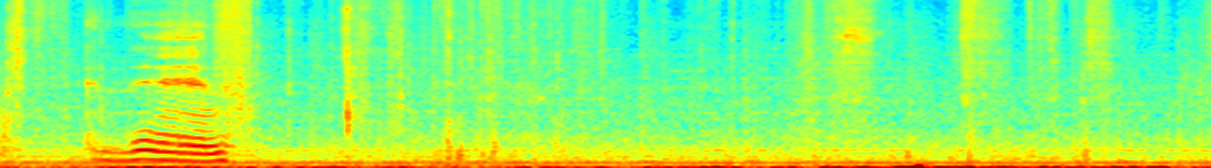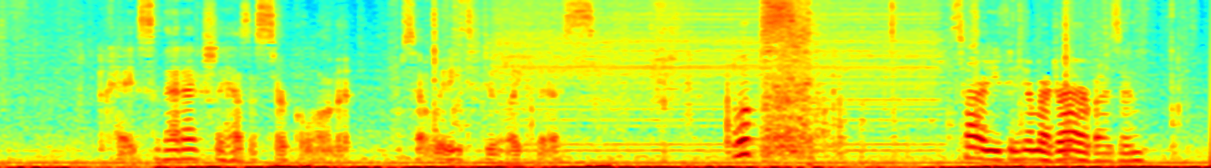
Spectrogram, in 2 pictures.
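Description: Paper rustles and slides as sheets are handled.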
